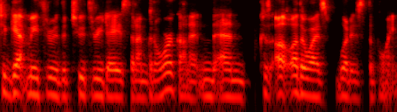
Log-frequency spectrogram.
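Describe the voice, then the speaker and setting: A woman speaks with an American accent at a very deep, low pitch. The background is quiet. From Southeast Ohio. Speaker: actor. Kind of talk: casual interview chat.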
